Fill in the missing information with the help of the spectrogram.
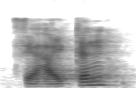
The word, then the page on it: Verhalten: /fɛɐ̯ˈhaltn̩/; /fɛɐ̯ˈhaltən/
